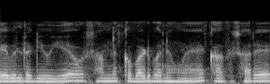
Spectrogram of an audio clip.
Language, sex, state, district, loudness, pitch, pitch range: Hindi, male, Delhi, New Delhi, -15 LUFS, 140 Hz, 140-150 Hz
